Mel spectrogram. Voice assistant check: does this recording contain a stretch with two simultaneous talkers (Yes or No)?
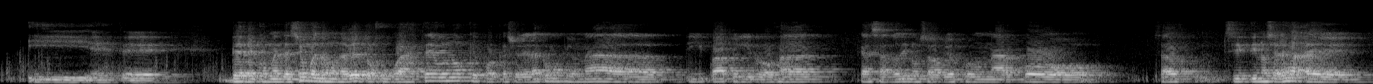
No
